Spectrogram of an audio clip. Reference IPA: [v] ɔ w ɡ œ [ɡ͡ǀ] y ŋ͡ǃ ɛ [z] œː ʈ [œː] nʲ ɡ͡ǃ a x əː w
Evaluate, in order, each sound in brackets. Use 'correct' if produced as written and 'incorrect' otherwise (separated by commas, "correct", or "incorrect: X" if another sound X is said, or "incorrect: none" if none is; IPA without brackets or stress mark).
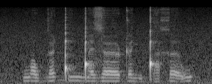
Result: incorrect: w, incorrect: ɡ͡ǃ, correct, incorrect: œ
